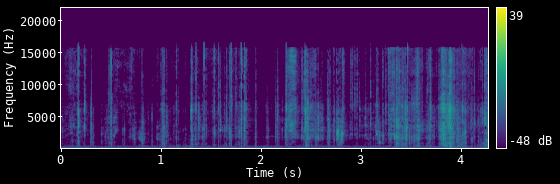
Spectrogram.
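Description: A foil trading-card pack wrapper being crinkled and torn open by hand: a run of crackling rustles that grows denser after about a second and is loudest near the end.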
